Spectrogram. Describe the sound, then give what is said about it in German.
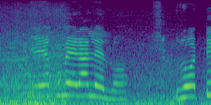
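Steady low rumble of busy street traffic at an intersection of two multi-lane roads in Delhi fills the background while a young girl selling roses between the cars speaks over it in short bursts in a high voice. “An einer Straßenkreuzung in Delhi schlängeln sich die beiden Mädchen unerschrocken zwischen den Autos hindurch, sobald die Ampel an der Kreuzung der beiden mehrspurigen Straßen auf Rot gesprungen ist.”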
